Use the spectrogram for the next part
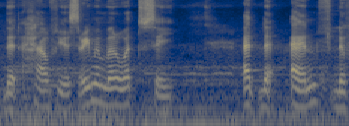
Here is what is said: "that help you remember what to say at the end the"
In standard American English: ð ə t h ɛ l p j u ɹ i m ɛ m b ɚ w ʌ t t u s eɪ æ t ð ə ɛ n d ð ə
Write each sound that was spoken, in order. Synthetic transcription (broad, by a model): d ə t h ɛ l f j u ɹ i m ɛ m b ɚ w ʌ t t u s eɪ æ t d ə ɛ n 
